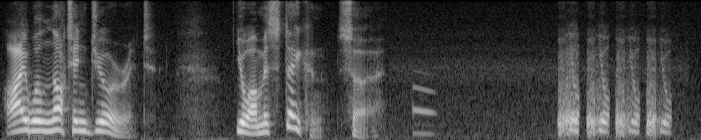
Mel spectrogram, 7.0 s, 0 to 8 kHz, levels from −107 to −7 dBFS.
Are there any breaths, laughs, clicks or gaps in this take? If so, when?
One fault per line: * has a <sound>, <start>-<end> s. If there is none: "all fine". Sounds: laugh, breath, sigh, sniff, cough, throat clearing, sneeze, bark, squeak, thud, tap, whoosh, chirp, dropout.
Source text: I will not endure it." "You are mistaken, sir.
* has a chirp, 4.1-4.4 s
* has a laugh, 5.6-6.7 s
